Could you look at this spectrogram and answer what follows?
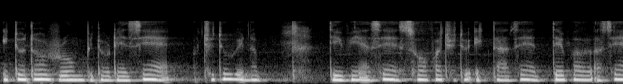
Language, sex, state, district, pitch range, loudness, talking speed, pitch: Nagamese, female, Nagaland, Dimapur, 205-225 Hz, -14 LUFS, 155 wpm, 215 Hz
